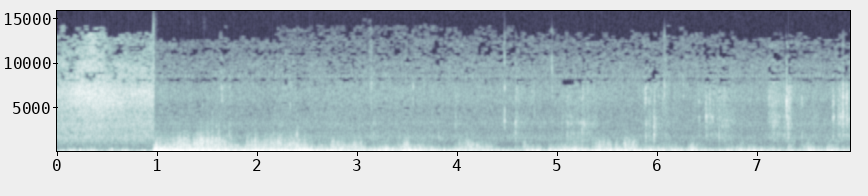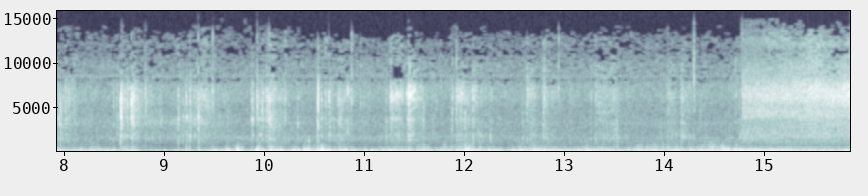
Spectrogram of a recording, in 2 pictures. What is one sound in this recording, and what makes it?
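Skis swish and scrape rhythmically over crusty snow.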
